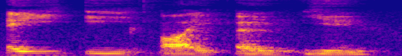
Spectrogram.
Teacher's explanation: all of the vowels are nasalized so slightly up here in the nose like sounding tiny bit like you've got a cold yeah similarly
